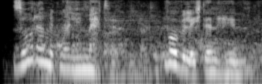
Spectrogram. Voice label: Frau Bartresen; The Wire

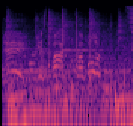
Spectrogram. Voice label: Mann, Stimmproben; The Flight Attendant

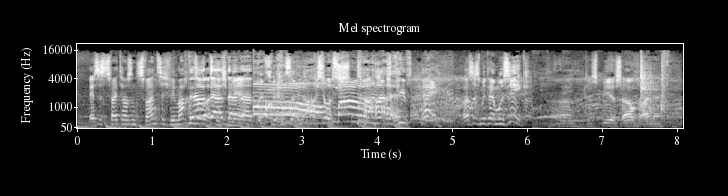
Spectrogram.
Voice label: Baertiger Student, Stimmproben

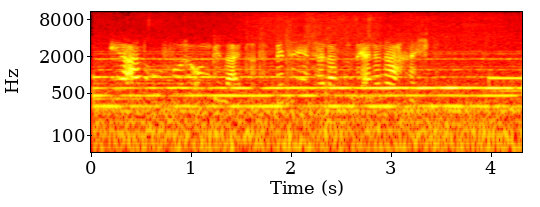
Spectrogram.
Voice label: Telefonstimme; The Good Doctor

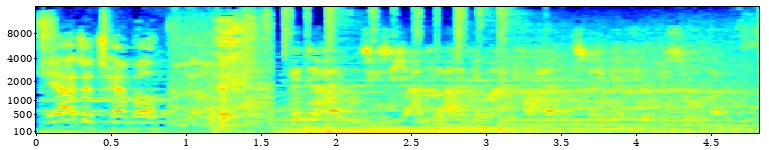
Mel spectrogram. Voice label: Mann Opfer Durchsage; Stimmproben

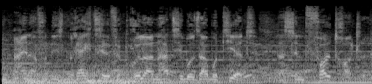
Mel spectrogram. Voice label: Polizist, Stimmproben

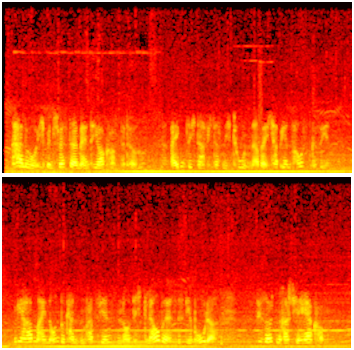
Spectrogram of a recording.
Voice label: Krankenschwester Handy; The Morning Show

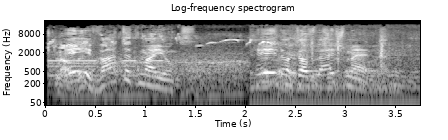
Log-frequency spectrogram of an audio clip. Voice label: Bewohner Mann; AusgerechnetAlaska

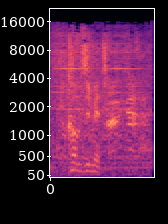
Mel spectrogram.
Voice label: Russischer Controller; Glasnost; For All Mankind

